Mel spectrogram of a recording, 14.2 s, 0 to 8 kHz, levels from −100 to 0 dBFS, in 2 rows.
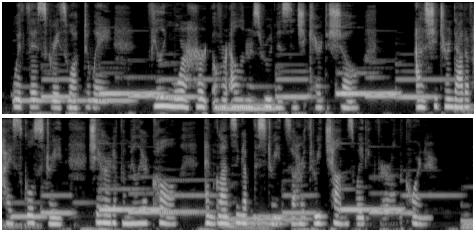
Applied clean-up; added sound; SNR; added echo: classical method Wiener filter.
